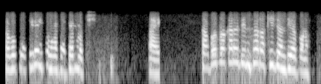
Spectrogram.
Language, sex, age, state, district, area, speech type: Odia, female, 45-60, Odisha, Sundergarh, urban, conversation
